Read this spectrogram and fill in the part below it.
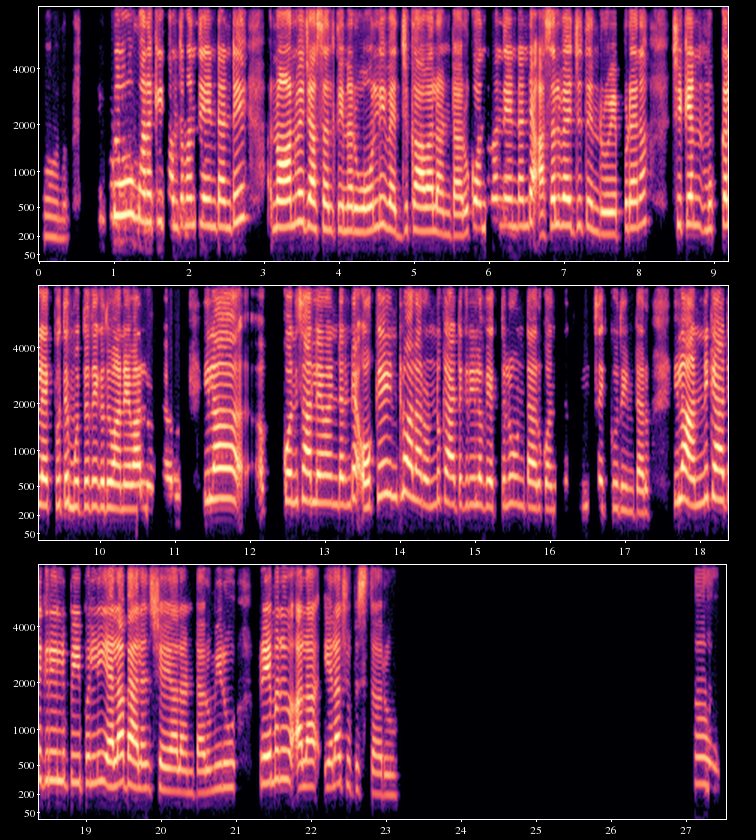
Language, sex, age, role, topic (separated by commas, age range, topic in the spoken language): Telugu, female, 20-24, host, వంటలో మీ ప్రేమను చూపించడానికి మీరు ముఖ్యంగా ఏ పదార్థాలకు ప్రాధాన్యం ఇస్తారు?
